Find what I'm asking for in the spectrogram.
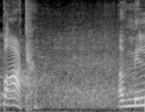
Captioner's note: audience laughing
